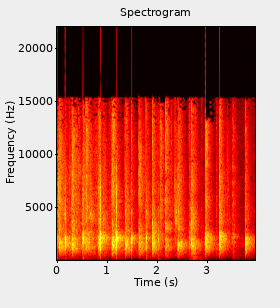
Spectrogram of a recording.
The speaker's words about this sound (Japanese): はい、では拍手を持って歓迎いたしましょう。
